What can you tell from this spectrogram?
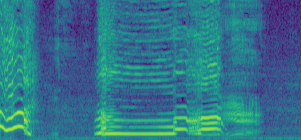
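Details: Treeing Walker Coonhound, a loud male dog, howling on the way to the vet: a steady, sustained tone lasting under a second, followed by shorter wavering yowls, with a brief whine at the start and steady engine hum underneath.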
